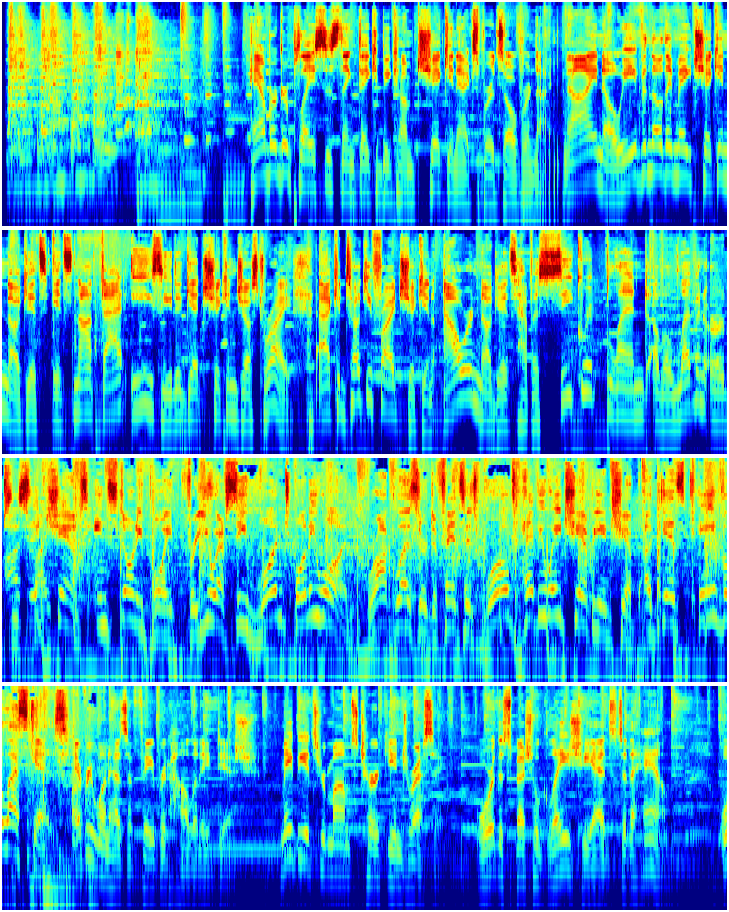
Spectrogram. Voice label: Commercial

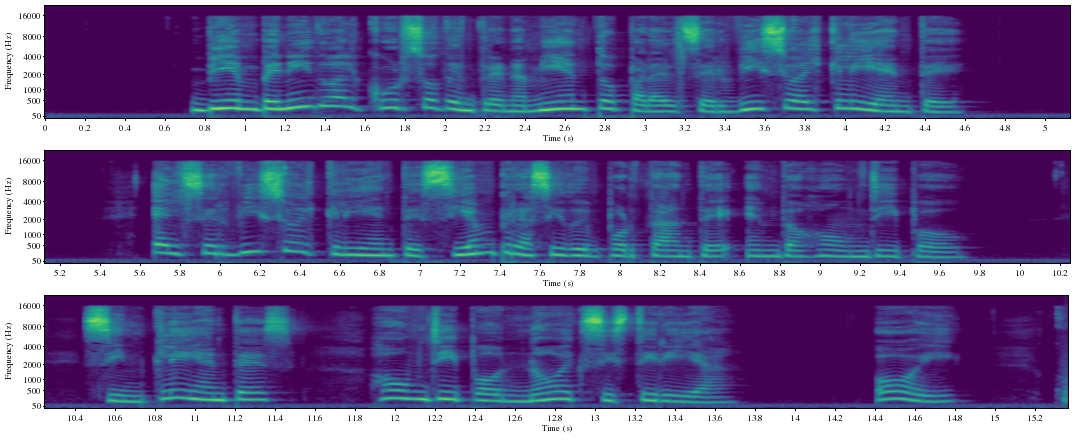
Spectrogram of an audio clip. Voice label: Spanish

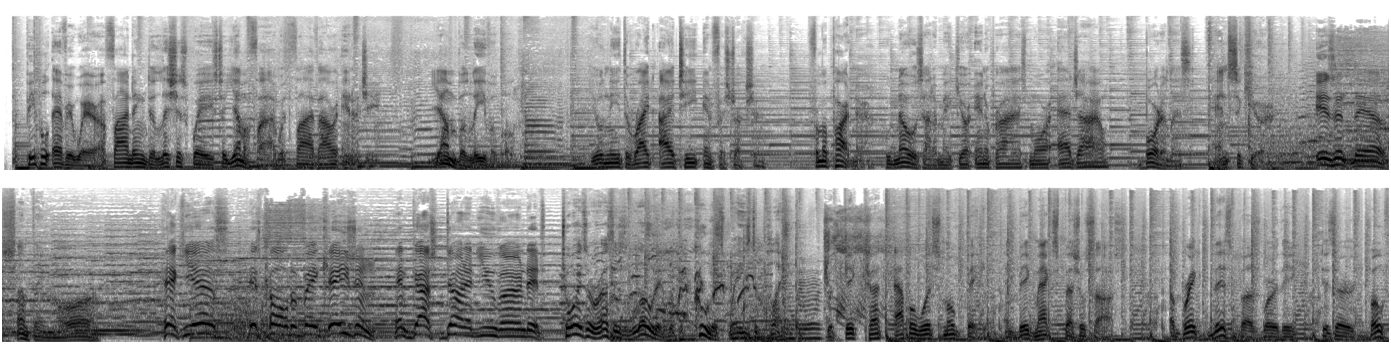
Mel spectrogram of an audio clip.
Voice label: Commercial

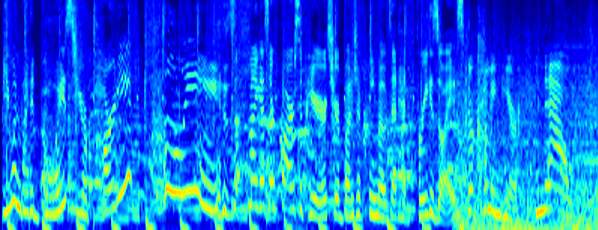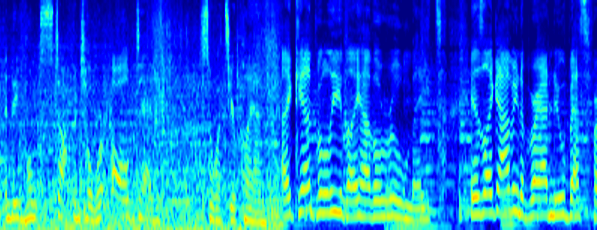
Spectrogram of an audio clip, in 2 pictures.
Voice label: Animation

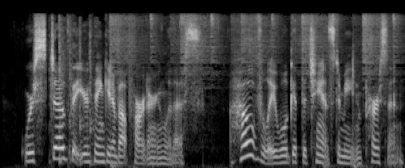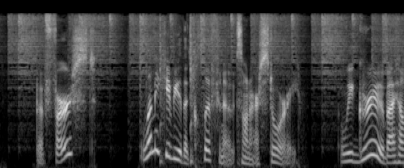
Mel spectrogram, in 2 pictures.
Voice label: Narration

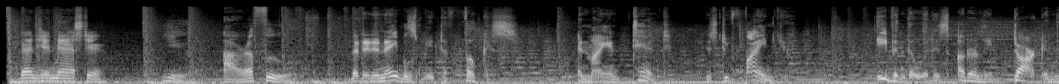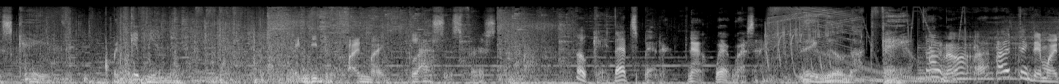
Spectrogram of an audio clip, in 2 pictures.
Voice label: Animation

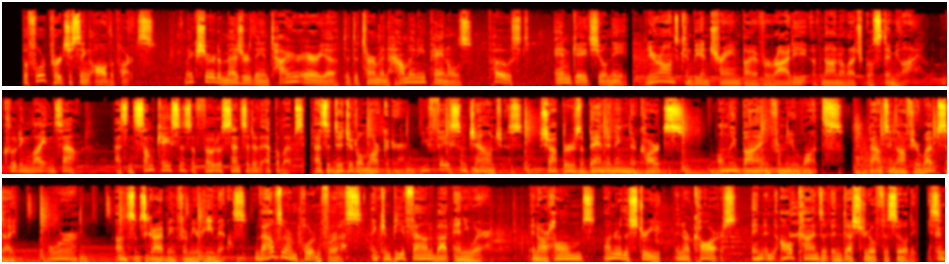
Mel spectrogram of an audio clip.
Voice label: Narration

